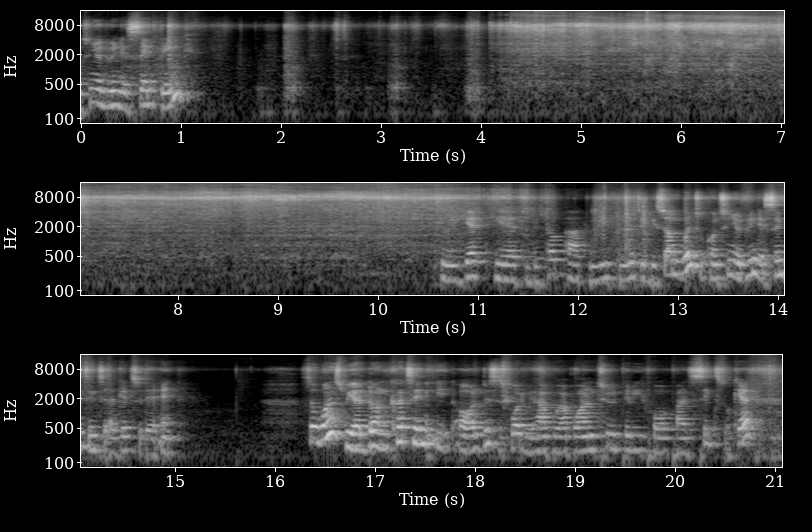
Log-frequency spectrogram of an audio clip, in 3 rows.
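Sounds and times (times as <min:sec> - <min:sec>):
paper rustling: 0:00.6 - 0:13.3, 0:20.7 - 0:21.0
scissors cutting paper: 0:02.0 - 0:12.7.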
